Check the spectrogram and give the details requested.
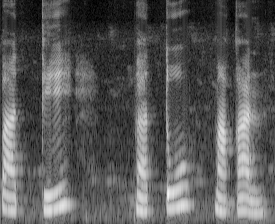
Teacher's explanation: Tempat artikulasi kedua bibir, keterangannya P tidak bersuara, B bersuara, M sengau. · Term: bilabial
